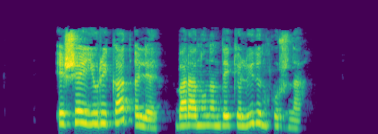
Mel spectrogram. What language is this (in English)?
Mari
